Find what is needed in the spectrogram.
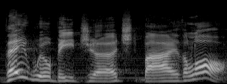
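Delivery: slow, loud scripture reading; forceful, drawn-out verse. Shown as a demonstration. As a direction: pronounce the verdict deliberately. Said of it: "I'm gonna read it slowly".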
